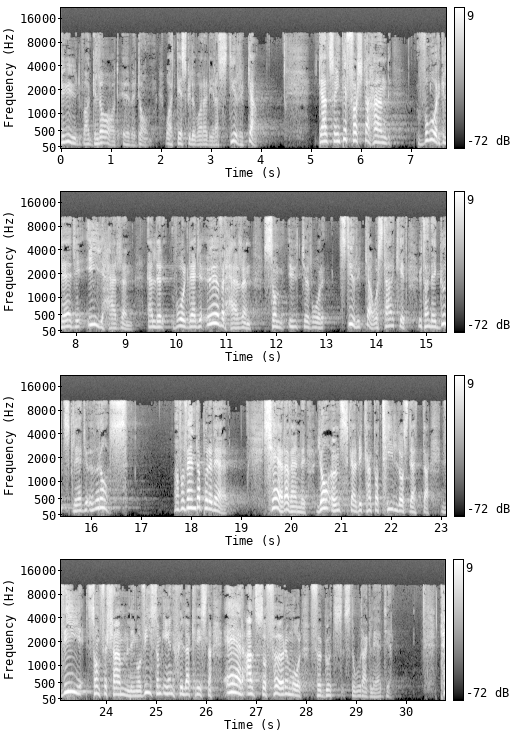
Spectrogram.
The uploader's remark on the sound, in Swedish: Inspelad i Tabernaklet i Göteborg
